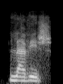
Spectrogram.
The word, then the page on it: lavish: Indian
